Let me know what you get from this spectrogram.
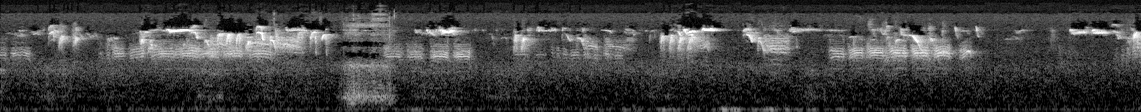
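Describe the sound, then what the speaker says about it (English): Several birds chirp and tweet in high, bright bursts over a faint outdoor hum in a valley on Mount Bigelow, Maine, fairly distant and fairly quiet. "there are some birds singing"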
